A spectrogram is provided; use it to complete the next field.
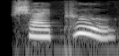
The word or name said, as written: shypoo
